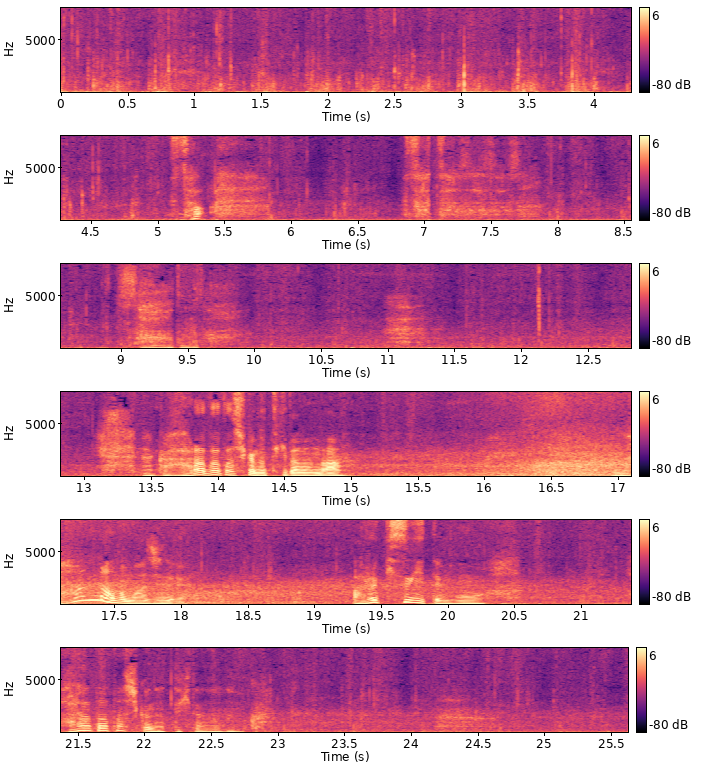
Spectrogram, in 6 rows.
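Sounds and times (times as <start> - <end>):
footsteps of a person jogging lightly: 0.0 - 25.6
speech: 13.8 - 15.1, 17.0 - 18.2, 19.3 - 20.5, 21.4 - 22.9.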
